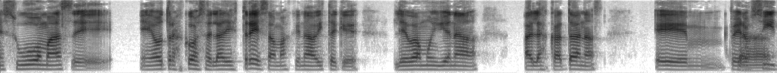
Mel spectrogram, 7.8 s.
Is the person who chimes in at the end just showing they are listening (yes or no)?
yes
